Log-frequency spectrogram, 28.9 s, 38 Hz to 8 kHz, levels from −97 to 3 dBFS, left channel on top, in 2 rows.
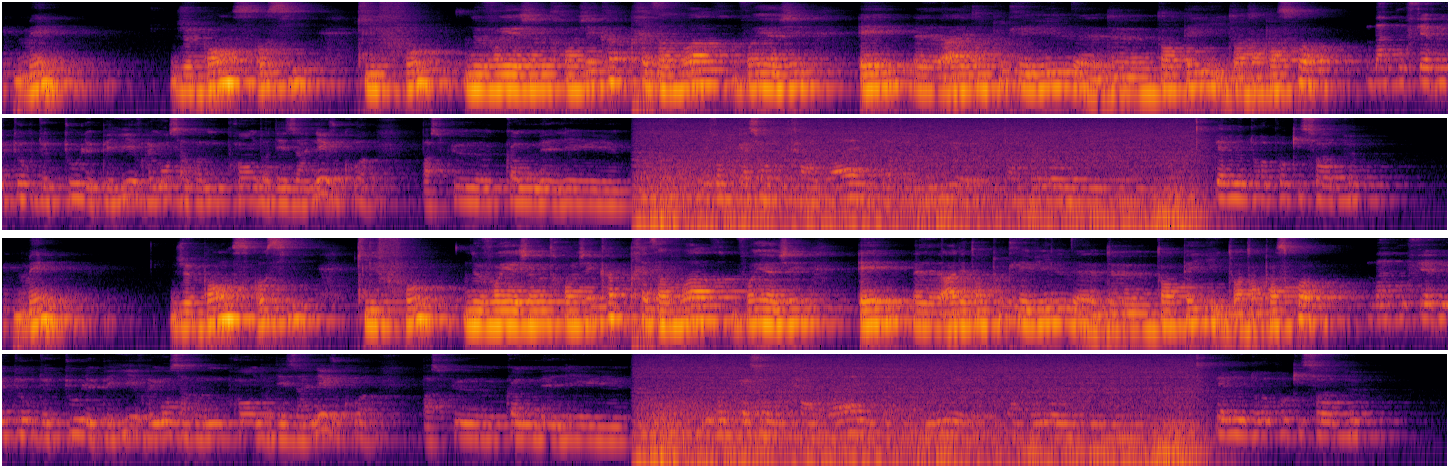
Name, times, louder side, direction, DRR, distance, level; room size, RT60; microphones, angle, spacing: voice 1, 0.1-0.5 1.7-4.3 4.6-8.2 8.6-13.2, right 1 dB, 50° right, 1 dB, 0.6 m, -28 dB
voice 2, 13.6-18.4 18.7-20.7 21.1-25.9 26.6-28.0, equal, 60° left, 1 dB, 0.5 m, -40 dB
Thunder / Rain, 20.7-26.4, right 1 dB, ahead, 0.5 m, -40 dB
5.8 x 2.0 x 3.9 m, 1.5 s
head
